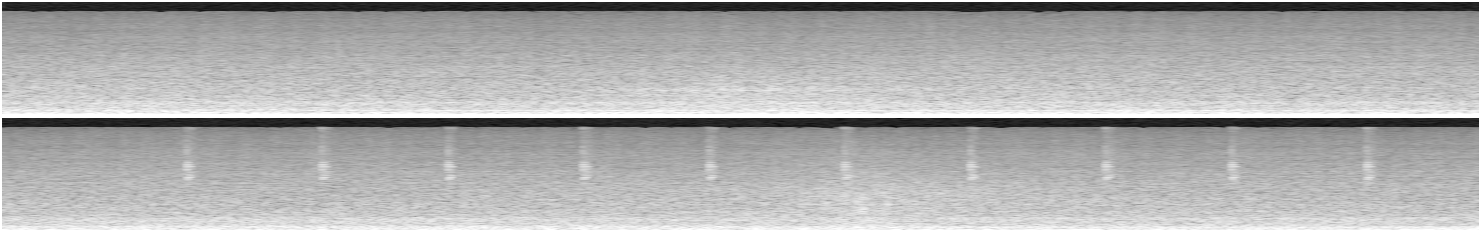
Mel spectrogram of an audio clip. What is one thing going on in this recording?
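A bus engine hums steadily at cruising speed.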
